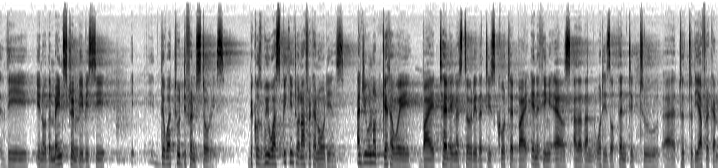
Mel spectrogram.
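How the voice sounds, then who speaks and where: With a Kenyan accent, a man talks at a fairly quick pace over noticeable background noise. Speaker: journalist, former editor. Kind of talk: panel discussion.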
